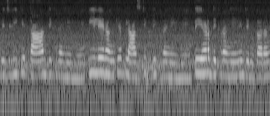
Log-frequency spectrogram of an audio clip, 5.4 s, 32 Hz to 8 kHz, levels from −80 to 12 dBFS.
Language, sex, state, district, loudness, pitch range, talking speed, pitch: Hindi, male, West Bengal, Purulia, -19 LUFS, 210-240 Hz, 210 wpm, 225 Hz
